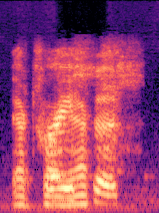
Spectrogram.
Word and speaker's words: XRYXIX: This guy here, how do you pronounce his name? XRYXIX. Crisis.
